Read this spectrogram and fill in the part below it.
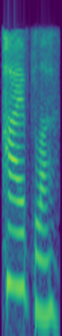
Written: Hybla

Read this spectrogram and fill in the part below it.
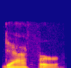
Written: gaffer

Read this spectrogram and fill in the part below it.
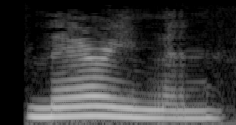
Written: merryman

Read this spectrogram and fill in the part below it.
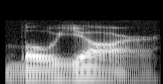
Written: boyard

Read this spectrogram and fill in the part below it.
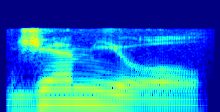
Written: gemmule

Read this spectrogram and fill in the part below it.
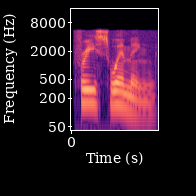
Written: free-swimming

